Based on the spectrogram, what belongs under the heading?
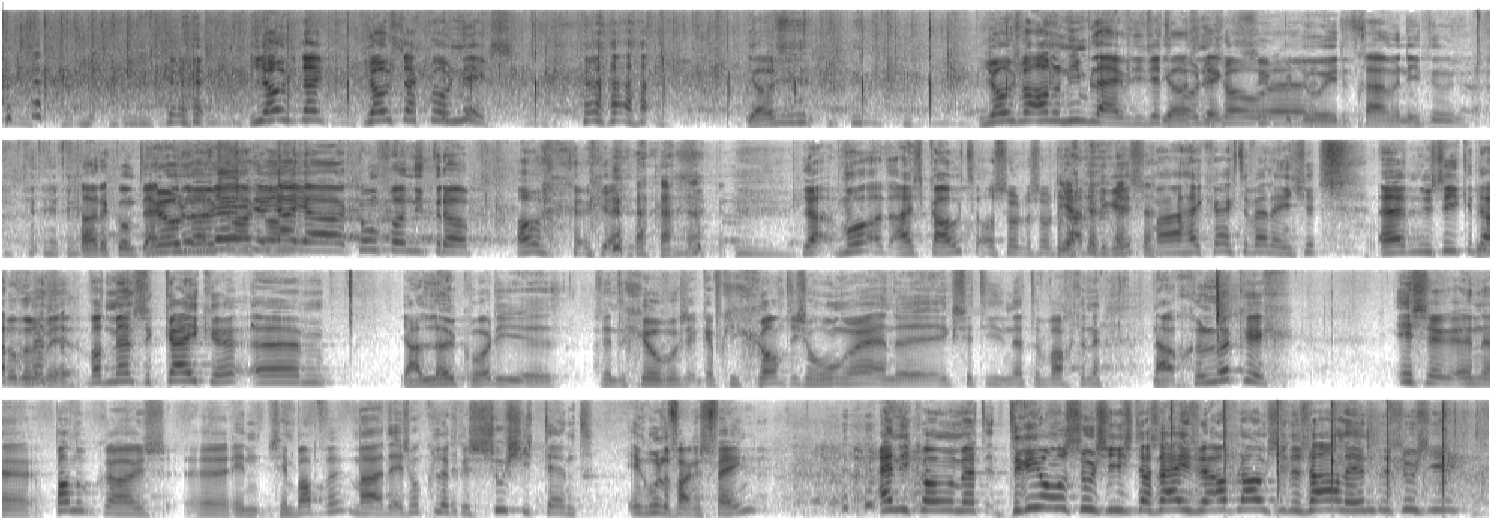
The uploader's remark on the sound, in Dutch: THEATERSHOW. Naar de Melkweg in Amsterdam voor de opname van de vijfde aflevering van seizoen twee. Gelukkig kwam er ook publiek en een aantal leuke gasten.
